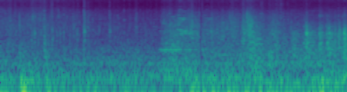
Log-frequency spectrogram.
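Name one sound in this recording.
A wooden crank grinds and creaks as it turns.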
